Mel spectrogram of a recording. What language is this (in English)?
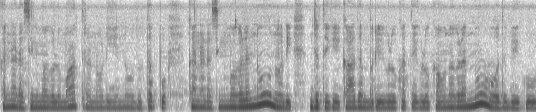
Kannada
